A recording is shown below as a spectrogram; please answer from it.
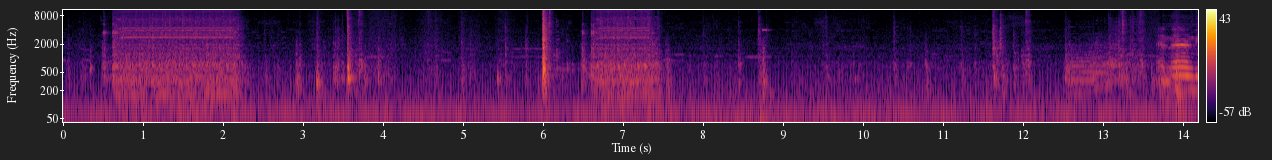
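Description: A sewing machine stitching GameCube logo letters runs in two distinct bursts of steady motor whirr, each about one to two seconds long, separated by quieter handling clicks and faint room noise.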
